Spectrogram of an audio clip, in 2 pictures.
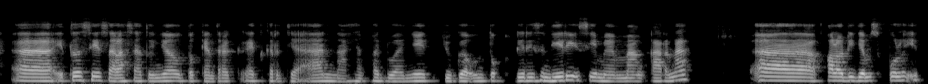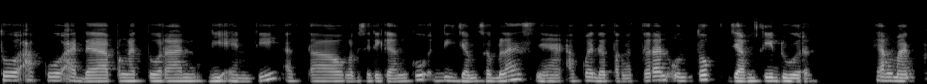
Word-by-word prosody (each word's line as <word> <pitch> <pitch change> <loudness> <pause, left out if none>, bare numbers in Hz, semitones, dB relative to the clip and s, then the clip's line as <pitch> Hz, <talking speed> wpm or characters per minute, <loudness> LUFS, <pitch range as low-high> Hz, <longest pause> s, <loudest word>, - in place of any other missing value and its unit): Eee, 165 -1 +6
itu 185 - 0
sih 190 -1 +3
salah 150 0 +4
satunya 150 +1 0
untuk 150 -2 -5
yang 140 -1 -1
terkait 145 +2 -4
kerjaan, 150 0 -2
nah 135 - -6
yang 150 -1 -5
keduanya 150 -1 -1 0.3
juga 150 +1 0
untuk 160 +2 -3 0.2
diri 165 0 +1
sendiri 175 +3 +4 0.2
sih 175 - 0
memang, 150 +1 -1
karena, 150 +5 +1 0.8
eee, 180 -3 +7 0.2
kalau 175 -1 +5
di - - +4
jam 170 0 +5
10 185 +2 -1
itu 205 -1 -5 0.2
aku 180 -2 -8 0.2
ada 150 -2 +1
pengaturan 155 -1 0 0.3
DND 150 -2 -2 0.3
atau 150 -1 -3
gak 145 - -4
bisa 155 0 -6
diganggu, 150 +6 -2 0.2
di 180 - -3
jam 150 -2 +1
11-nya 160 +1 -1 0.2
aku 160 +2 -12
ada 150 -2 0
pengaturan 155 +7 -1
untuk 175 +7 0 0.2
jam 155 -2 +4
tidur. 155 -3 +2 0.8
Yang 175 -1 +2
mana 155 0 +2
155 Hz, 140 wpm, -25 LUFS, 150-170 Hz, 0.8 s, eee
